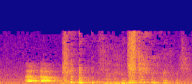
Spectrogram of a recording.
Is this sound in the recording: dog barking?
yes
